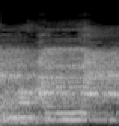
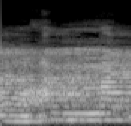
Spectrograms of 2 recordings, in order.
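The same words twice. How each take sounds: The two takes are said the same way.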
